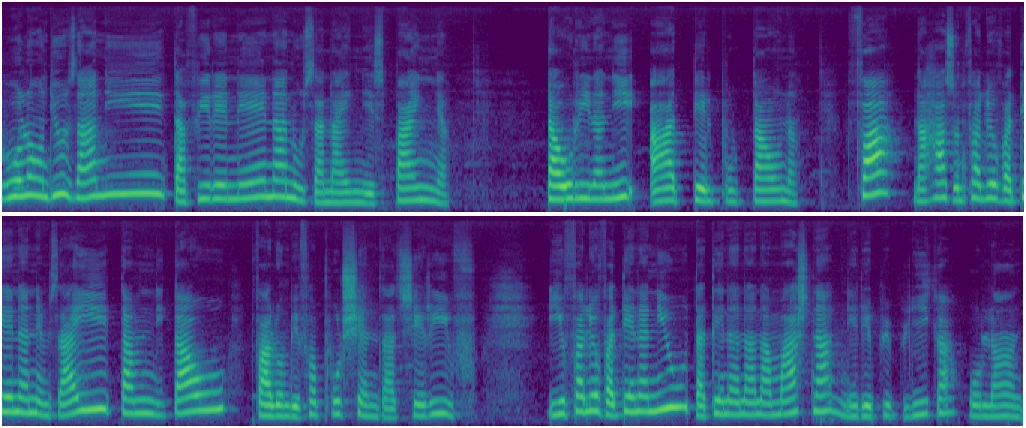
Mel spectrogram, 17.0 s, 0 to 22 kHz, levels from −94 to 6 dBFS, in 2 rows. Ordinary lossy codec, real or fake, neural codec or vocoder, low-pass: none; real; none; 19.8 kHz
